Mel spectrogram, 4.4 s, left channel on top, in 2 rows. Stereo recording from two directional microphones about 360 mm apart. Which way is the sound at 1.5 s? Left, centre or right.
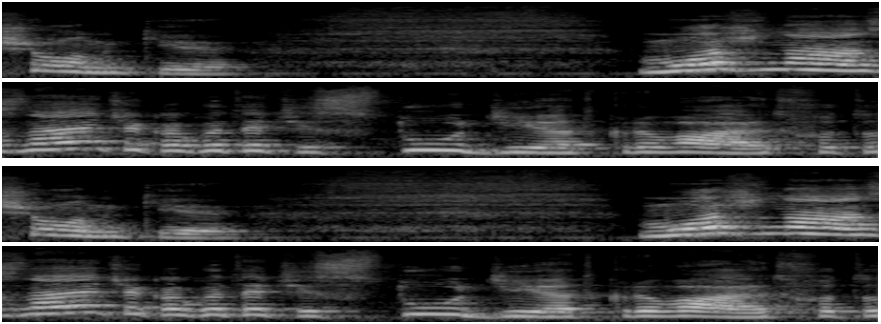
Centre.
